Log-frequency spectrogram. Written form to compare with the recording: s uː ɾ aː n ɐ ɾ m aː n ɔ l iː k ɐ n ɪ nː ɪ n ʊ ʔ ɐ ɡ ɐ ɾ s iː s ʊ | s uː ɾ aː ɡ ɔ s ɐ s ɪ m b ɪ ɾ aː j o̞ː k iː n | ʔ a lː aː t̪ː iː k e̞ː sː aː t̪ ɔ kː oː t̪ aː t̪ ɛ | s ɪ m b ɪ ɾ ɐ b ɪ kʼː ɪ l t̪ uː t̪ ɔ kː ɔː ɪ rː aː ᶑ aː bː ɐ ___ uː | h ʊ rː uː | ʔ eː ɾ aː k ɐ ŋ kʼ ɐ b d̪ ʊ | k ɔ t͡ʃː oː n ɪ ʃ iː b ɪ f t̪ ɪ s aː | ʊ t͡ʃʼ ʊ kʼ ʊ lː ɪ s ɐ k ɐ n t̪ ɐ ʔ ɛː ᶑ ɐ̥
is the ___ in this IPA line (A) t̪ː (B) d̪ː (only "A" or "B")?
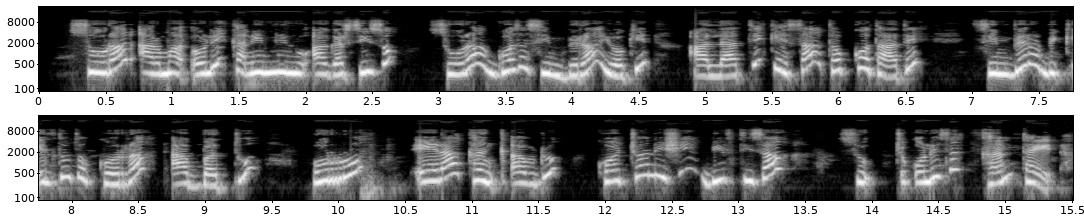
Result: A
